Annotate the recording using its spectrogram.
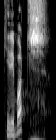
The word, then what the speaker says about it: Kiribati: uh, jo, nei, bare Kiribati. Det, det, ja, det, er kjempebra. – Det er veldig bra med korrupsjon. Uh, Kribati, eh, som visstnok da uttales eh, utilfredsstillende Kiribach.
